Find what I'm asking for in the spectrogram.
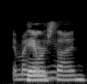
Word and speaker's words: Hammerstein: Amerstein? – The Hammer. Hammerstein Ballroom? – All right, good, I got it.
